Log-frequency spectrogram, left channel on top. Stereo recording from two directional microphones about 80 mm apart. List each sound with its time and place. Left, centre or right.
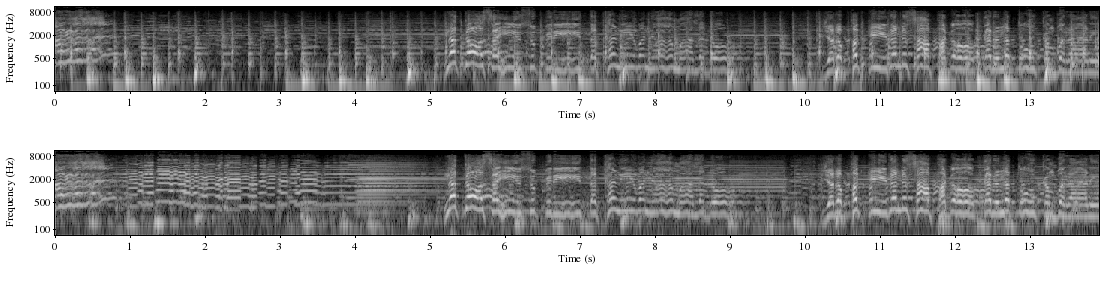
0.0 s music: right
0.3 s music: right
5.2 s music: right
10.2 s music: right
11.9 s music: centre
12.2 s music: right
